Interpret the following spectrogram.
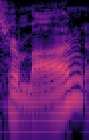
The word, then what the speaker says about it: Germán: It was Herman, or was it? Yeah, Domingo Germán. It's spelled German. German, yeah.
